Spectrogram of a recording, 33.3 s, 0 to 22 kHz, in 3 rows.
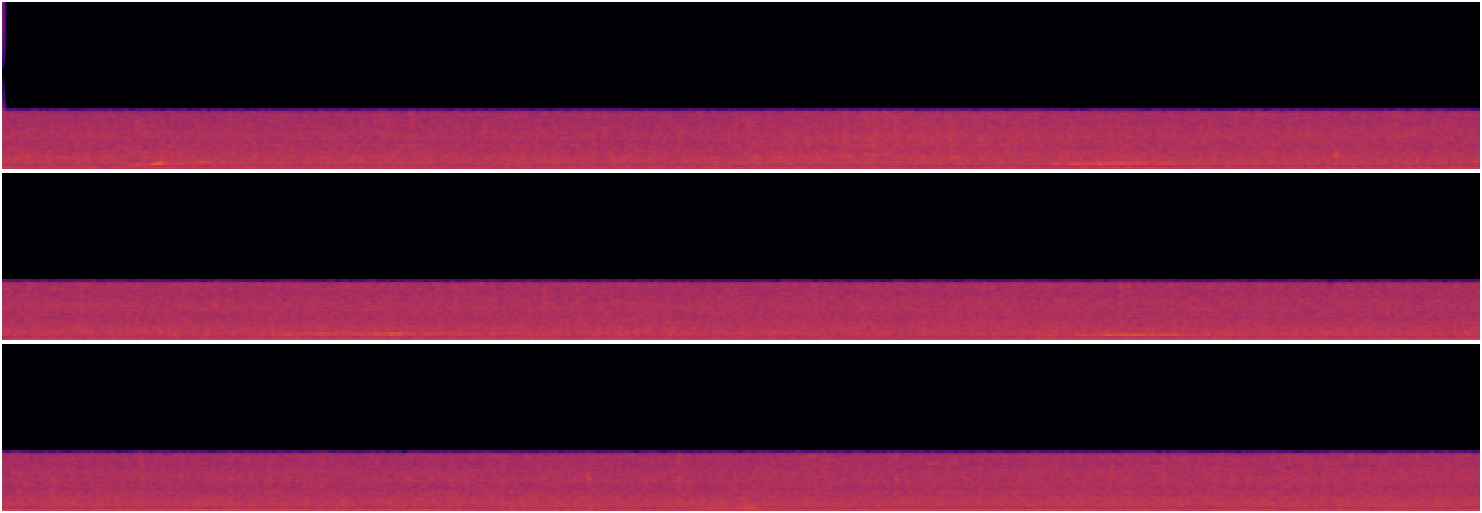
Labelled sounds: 0.9	1.3	humpback whale, 0.58 to 1.1 kHz
8.0	8.6	humpback whale, 0.82 to 1.0 kHz
19.1	19.7	humpback whale, 0.75 to 0.87 kHz
27.4	27.9	humpback whale, 0.49 to 0.68 kHz

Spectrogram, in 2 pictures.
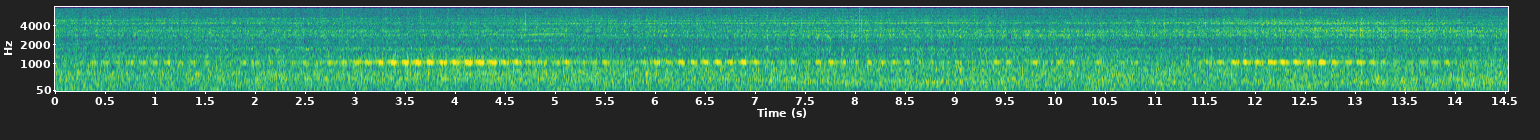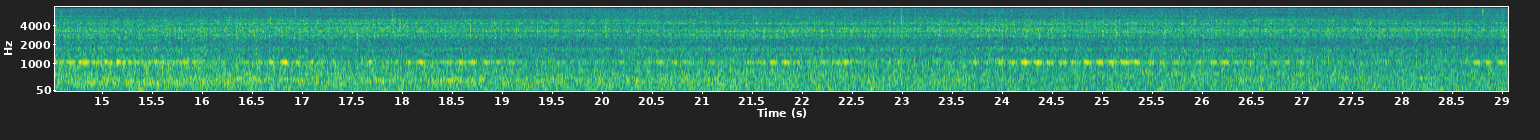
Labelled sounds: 4.7	5.1	killer whale, 2.9 to 3.0 kHz

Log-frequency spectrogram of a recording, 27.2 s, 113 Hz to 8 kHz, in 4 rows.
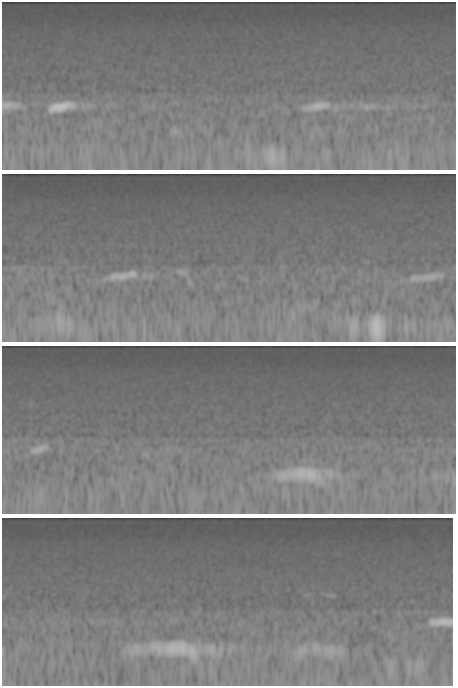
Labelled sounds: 25.2	25.5	humpback whale, 1.1 to 1.2 kHz

